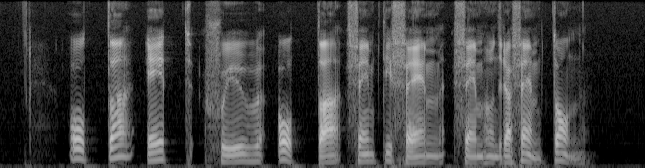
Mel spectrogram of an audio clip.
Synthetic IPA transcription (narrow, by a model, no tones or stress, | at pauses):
ɔt̪ːaɛt̪ɧʉ̟ːɔt̪ːafɛmt̪ɪfɛmfɛmhɵnd̪ɾafɛmt̪ɔn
